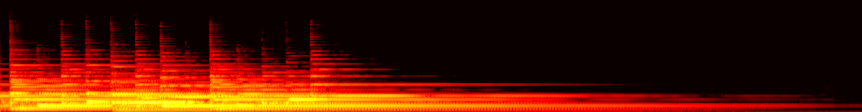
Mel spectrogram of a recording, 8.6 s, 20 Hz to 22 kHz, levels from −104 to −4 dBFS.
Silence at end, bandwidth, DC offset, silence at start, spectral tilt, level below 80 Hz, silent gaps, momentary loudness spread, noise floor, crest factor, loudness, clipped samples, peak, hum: 3.2 s; 4.2 kHz; under 0.1%; 0 s; -11.5 dB/octave; -72 dBFS; none; 20 LU; -88 dBFS; 16 dB; -30 LUFS; under 0.1%; -16 dBFS; none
